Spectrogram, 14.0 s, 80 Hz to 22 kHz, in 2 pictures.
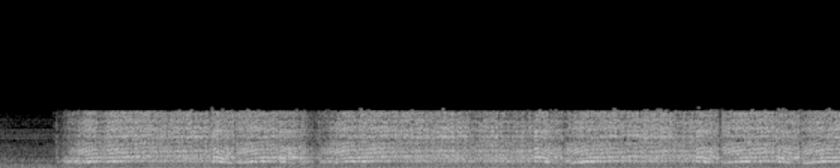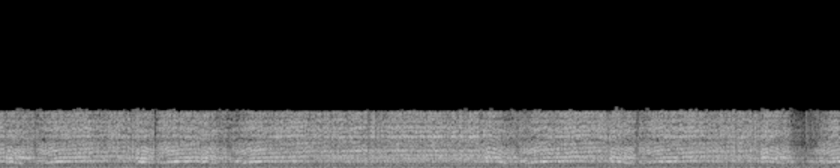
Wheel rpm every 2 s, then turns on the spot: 70, 110, 140, 120, 120, 140, 110.
none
